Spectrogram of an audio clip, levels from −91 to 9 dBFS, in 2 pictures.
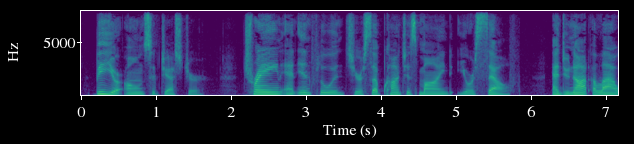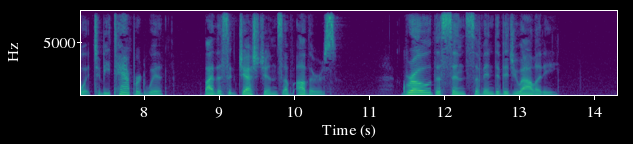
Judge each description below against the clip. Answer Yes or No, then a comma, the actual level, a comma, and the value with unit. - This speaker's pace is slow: Yes, slow, 130 wpm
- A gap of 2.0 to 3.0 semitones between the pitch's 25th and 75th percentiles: No, average, 4.0 semitones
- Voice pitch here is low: No, medium, 145 Hz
